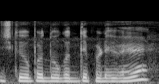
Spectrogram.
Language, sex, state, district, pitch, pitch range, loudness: Hindi, male, Uttar Pradesh, Shamli, 155 Hz, 150-160 Hz, -14 LUFS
